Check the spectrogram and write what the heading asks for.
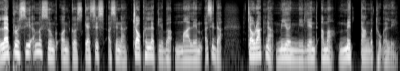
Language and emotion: Manipuri, neutral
